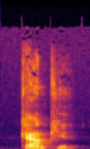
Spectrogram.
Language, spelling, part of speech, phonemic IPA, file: Dutch, kraampje, noun, /ˈkrampjə/, Nl-kraampje.ogg
- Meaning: diminutive of kraam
